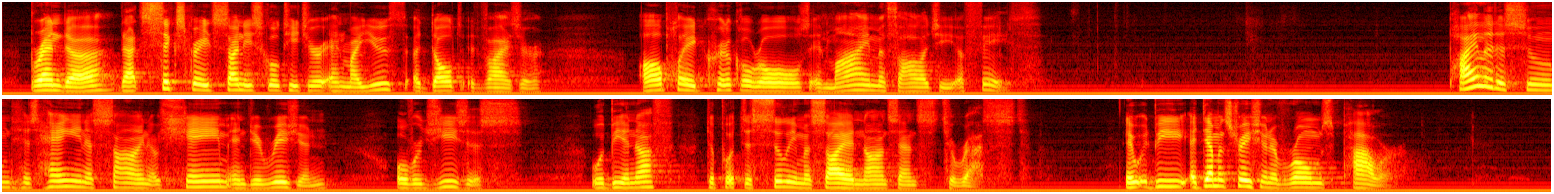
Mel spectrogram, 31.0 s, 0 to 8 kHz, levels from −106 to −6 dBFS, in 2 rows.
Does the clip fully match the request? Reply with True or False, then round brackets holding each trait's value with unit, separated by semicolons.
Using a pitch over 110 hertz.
True (135 Hz)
